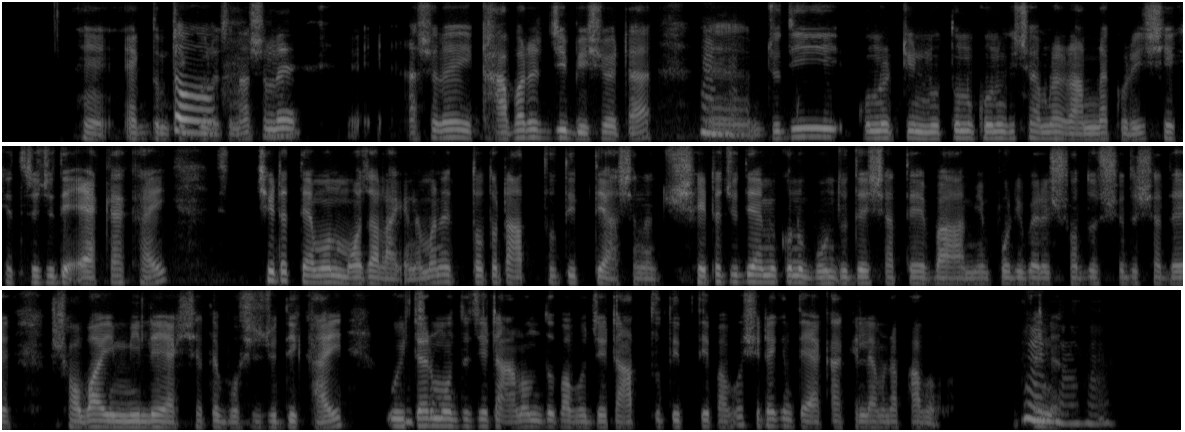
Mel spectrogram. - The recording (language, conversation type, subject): Bengali, unstructured, আপনি কি কখনও রান্নায় নতুন কোনো রেসিপি চেষ্টা করেছেন?
- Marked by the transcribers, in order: other background noise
